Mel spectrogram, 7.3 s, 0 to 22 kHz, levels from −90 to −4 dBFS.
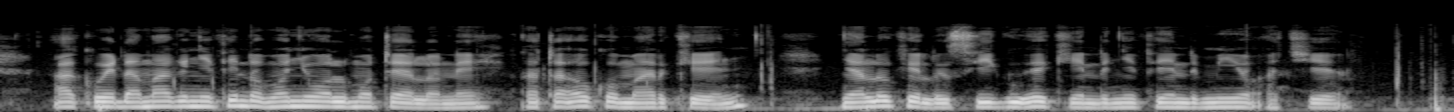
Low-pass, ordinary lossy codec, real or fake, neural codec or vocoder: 9.9 kHz; none; real; none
